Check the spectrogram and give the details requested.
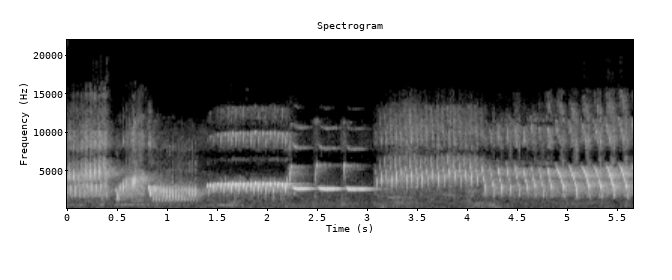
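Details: Canary singing long rolls and sharp chirps: swooping notes, a buzzy roll, clear held whistles, then long series of rapid rhythmic chirps, repeated several times a second.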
